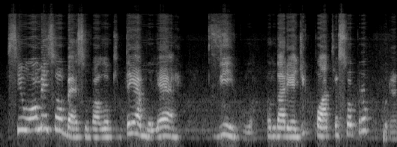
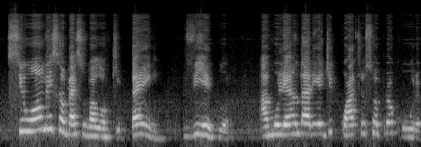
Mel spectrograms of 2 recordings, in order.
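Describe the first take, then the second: First: The break comes after the word 'mulher'. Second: The break comes after the word 'tem'.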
